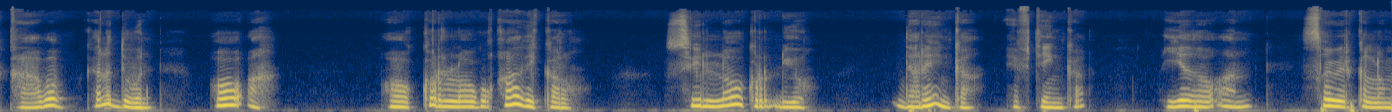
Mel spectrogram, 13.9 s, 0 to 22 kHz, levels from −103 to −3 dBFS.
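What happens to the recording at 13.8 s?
At 13.8 s the speech carries on intact, with no dropout, click or distortion at that point.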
